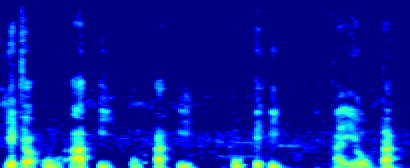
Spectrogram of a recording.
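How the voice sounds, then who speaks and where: A man's voice: mid-range voice, moderate pace, breathy edge, low-quality recording. A man from Brazil, giving a casual grammar lesson, chatty and informal, often checking in with the listener. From southern Brazil. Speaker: teacher.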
